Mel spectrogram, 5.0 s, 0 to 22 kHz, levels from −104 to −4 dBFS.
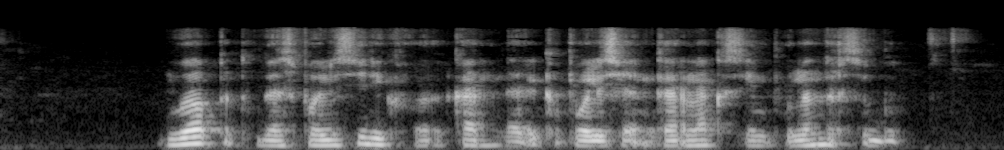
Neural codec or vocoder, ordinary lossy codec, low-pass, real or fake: vocoder, 22.05 kHz, 80 mel bands, WaveNeXt; AAC, 64 kbps; 9.9 kHz; fake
